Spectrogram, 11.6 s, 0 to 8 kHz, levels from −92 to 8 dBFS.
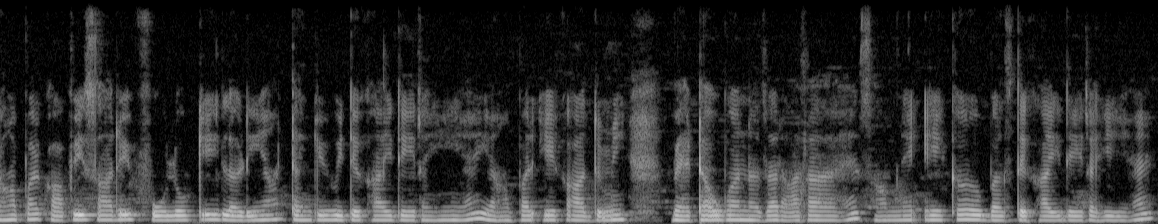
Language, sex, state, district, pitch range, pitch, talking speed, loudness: Hindi, female, Jharkhand, Sahebganj, 155-165 Hz, 160 Hz, 155 wpm, -23 LUFS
